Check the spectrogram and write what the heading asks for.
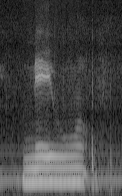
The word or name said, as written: newom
